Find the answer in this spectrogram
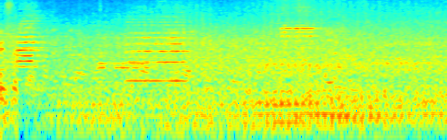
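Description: A vehicle horn honks once, about a second in, a steady held tone lasting just under a second, over continuous street traffic noise.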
